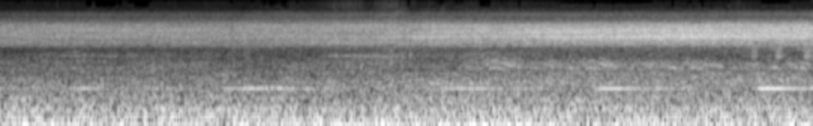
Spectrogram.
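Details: Cicadas in summer fill the air with a steady, hissing, high-pitched buzz that never lets up.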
